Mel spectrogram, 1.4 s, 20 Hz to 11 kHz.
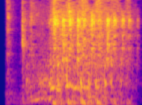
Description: engine_start.mp3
